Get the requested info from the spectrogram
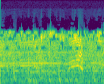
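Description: Basketball arena game sound: crowd noise under arena music holding steady notes, with a basketball being dribbled on the hardwood court.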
